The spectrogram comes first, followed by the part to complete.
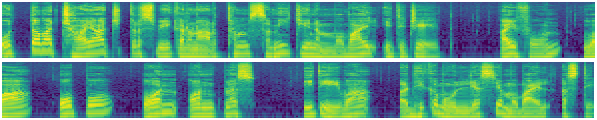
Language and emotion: Sanskrit, neutral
